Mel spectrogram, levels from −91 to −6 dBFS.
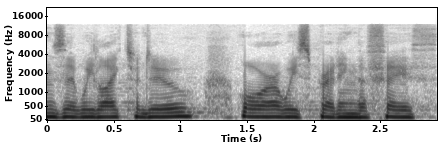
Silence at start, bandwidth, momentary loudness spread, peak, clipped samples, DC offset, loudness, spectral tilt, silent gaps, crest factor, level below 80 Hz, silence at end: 0 s; 12 kHz; 4 LU; -4 dBFS; under 0.1%; under 0.1%; -21 LUFS; -7 dB/octave; none; 16 dB; -54 dBFS; 0 s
